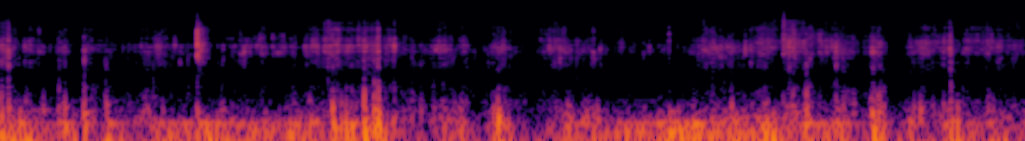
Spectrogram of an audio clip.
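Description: A large sheet of clear plastic bubble wrap with air-filled bubbles is squeezed and crushed between pink-painted fingertips and nails. A steady stream of bright crackling and crinkling runs over a low rumble, broken by sharp snapping pops as bubbles burst.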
